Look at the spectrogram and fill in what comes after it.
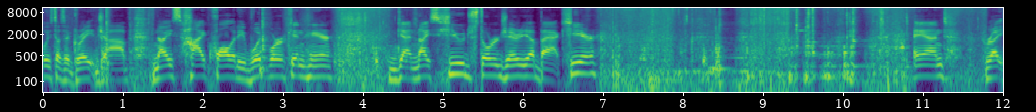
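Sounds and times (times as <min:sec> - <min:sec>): cabinet doors rustling clatter: 0:07.0 - 0:11.0.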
